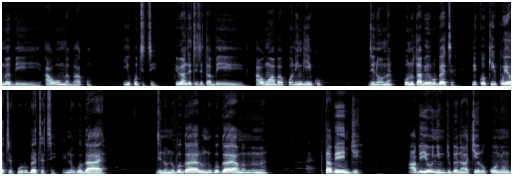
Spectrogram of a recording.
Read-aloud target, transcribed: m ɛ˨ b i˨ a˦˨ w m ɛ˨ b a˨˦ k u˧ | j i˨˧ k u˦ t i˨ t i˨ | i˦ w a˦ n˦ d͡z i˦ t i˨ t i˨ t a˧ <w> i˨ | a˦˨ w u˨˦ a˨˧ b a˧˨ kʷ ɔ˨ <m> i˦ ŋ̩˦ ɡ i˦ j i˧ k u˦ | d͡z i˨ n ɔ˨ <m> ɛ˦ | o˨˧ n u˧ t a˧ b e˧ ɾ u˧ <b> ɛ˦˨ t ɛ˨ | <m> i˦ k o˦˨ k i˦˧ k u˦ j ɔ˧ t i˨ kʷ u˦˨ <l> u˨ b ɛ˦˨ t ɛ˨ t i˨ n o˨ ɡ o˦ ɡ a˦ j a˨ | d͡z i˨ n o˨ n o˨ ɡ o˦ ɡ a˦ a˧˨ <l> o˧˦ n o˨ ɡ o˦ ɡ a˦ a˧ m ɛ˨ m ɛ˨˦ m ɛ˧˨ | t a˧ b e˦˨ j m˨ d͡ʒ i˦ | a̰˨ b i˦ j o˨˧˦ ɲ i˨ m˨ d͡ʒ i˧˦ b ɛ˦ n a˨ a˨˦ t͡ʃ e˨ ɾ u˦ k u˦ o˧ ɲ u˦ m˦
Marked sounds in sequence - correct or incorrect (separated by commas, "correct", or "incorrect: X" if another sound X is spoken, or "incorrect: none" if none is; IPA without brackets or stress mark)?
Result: incorrect: b, incorrect: n, correct, correct, incorrect: n, incorrect: ɾ, correct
